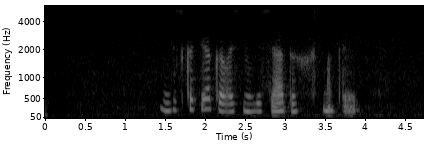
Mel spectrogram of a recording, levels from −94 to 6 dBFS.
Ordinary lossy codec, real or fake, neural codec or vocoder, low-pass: none; fake; codec, 16 kHz in and 24 kHz out, 1 kbps, XY-Tokenizer; 5.4 kHz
